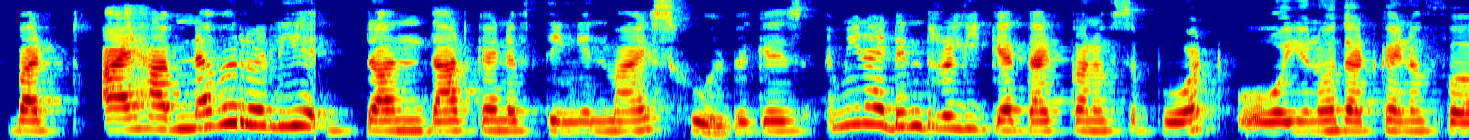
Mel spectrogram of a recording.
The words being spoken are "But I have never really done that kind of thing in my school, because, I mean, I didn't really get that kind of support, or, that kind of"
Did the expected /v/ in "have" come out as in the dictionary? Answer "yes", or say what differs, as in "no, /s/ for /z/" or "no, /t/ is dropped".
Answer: yes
